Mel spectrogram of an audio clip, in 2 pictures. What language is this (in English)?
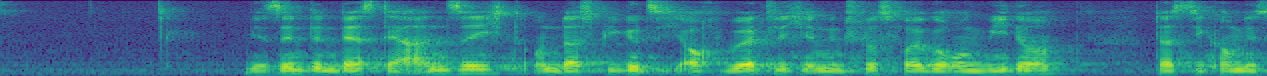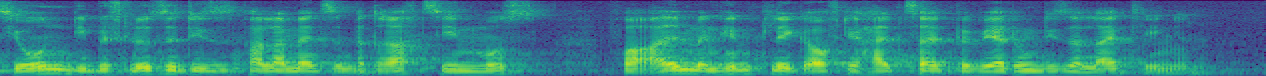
German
